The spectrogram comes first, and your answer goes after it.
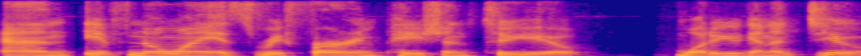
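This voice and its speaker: A woman talks at a medium pitch that varies in an ordinary way. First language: not English. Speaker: podcast host. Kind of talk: interview podcast.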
